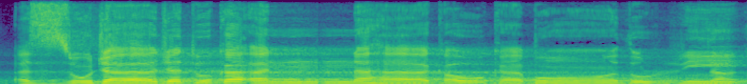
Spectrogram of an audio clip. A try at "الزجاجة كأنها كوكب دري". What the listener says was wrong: دو. دو وليس الذو.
